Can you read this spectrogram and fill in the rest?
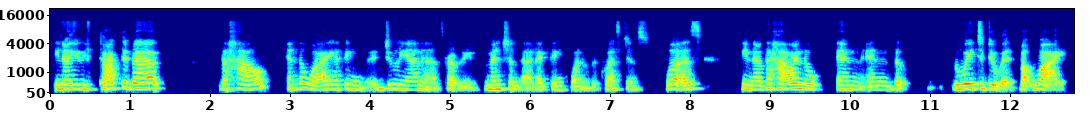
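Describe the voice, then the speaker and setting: A woman's voice: medium pitch, fairly even intonation, unhurried, muffled recording. Conversational woman moderating a webinar. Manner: organized, conversational.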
